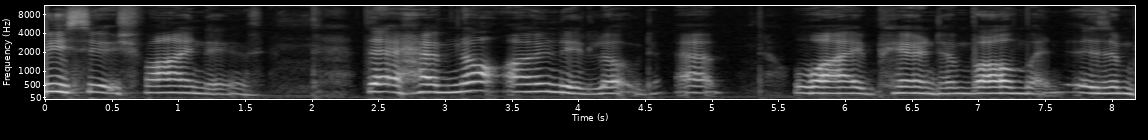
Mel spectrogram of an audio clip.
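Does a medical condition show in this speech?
Yes: motor neuron disease.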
